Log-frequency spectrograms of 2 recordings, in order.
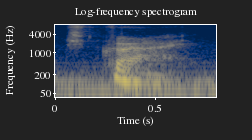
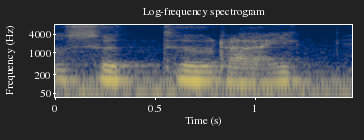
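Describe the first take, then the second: First: It is said as one single syllable. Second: Extra vowels split it into four syllables. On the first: "이런 식으로 한음절 우리가 이미 배웠다시피 하나의 봉우리를 만들면서" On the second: "으 발음을 집어넣어서 strike 이런 식으로 표기를 하는데 이렇게 되면 음절수가 지금 네 개가 되죠"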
